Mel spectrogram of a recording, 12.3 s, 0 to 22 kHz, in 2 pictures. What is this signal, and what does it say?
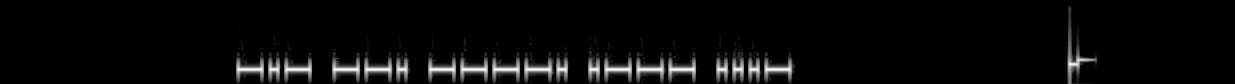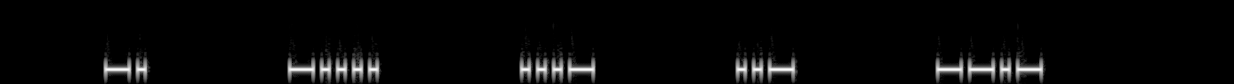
Morse code, heard as a keyed tone, about 30 wpm, spaced as for 15 wpm, 690 Hz. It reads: KG9JV N6VUQ
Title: USA Call Signs - 5 Characters - 6x Character Spacing - 30wpm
